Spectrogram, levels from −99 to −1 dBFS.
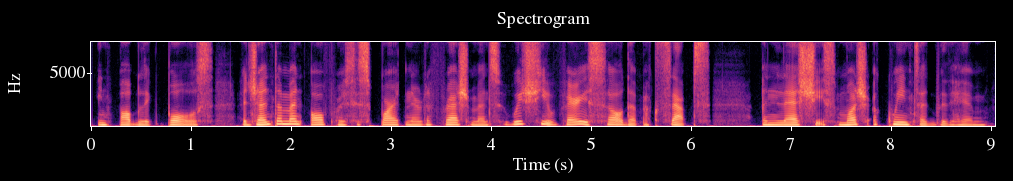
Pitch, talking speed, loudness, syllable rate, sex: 190 Hz, 140 wpm, -20 LUFS, 4.4 syllables/s, female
